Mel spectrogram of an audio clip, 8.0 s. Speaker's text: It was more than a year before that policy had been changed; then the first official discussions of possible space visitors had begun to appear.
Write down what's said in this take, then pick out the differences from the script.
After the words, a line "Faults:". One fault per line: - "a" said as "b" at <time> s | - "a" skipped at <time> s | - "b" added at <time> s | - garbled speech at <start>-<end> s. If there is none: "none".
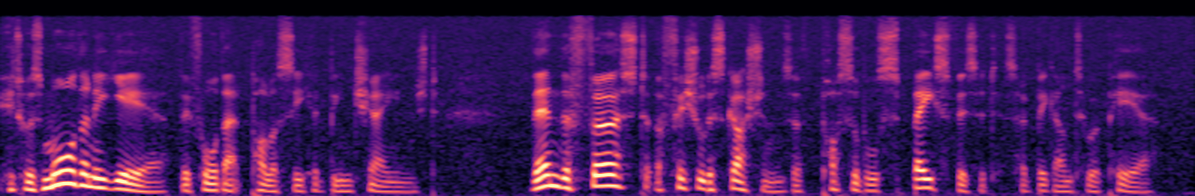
It was more than a year before that policy had been changed; then the first official discussions of possible space visitors had begun to appear.
Faults:
none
